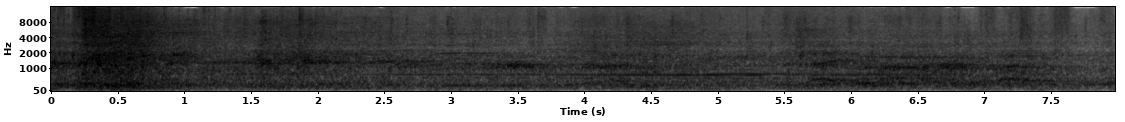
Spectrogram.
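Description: A creature growls and snarls nearby.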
